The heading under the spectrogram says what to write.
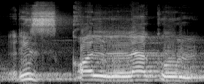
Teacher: قاف کی آواز موٹی ہوگی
